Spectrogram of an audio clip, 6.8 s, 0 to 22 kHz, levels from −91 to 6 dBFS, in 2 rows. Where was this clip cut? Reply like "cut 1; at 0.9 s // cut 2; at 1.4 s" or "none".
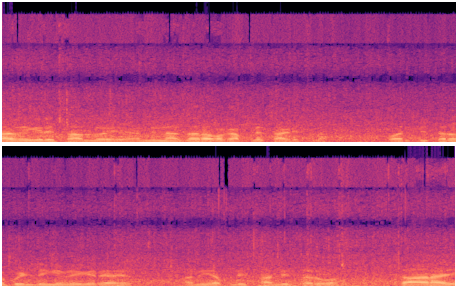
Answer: none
